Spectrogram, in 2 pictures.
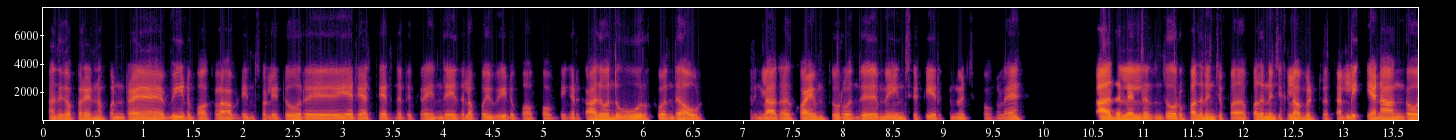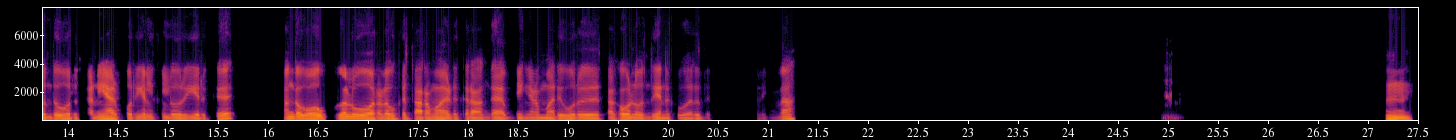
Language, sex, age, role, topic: Tamil, male, 35-39, guest, முன்னேற்றத்திற்காக வேறு நகரத்துக்கு இடம் மாற முடிவு செய்த போது, உங்கள் முடிவை உருவாக்கிய மிக முக்கியமான காரணம் என்ன?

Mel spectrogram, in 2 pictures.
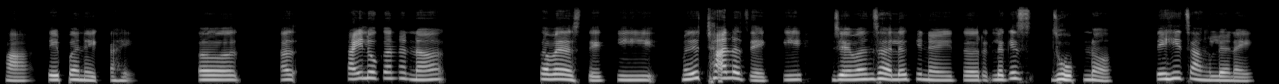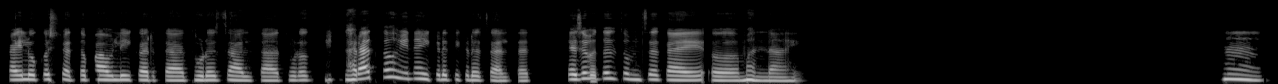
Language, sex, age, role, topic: Marathi, female, 45-49, host, रात्रभर नीट झोप यावी यासाठी तुम्ही काय करता?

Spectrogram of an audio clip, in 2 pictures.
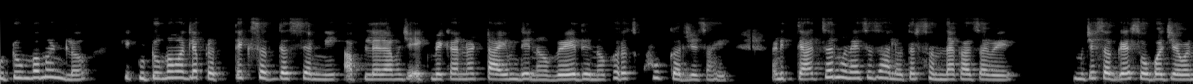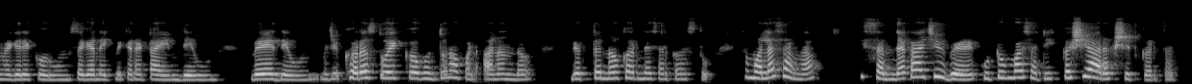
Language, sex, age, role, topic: Marathi, female, 40-44, host, तुम्ही संध्याकाळची वेळ कुटुंबासाठी कशी आरक्षित ठेवता?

